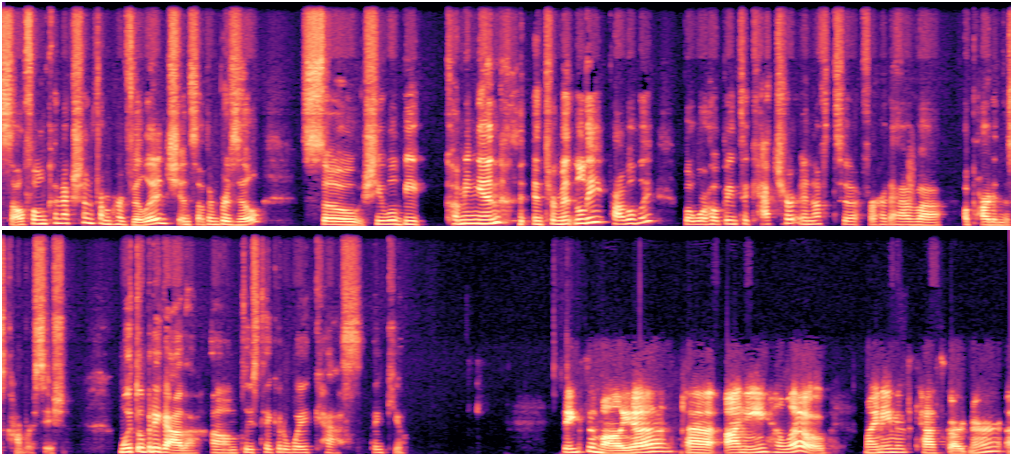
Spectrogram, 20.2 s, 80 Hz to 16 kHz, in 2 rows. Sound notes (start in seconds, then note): 10.9 speaks portuguese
